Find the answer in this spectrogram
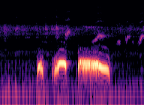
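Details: Single spotted dove phrase from a decoy recording played to attract doves: two short rising hoots then one long, smooth, gently descending coo, with faint high bird chirps in the background.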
